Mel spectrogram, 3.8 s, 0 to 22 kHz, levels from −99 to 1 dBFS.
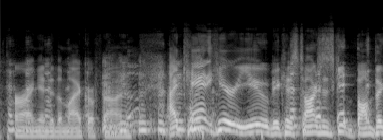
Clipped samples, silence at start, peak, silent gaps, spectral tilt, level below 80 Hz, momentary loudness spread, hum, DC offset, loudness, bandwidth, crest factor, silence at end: under 0.1%; 0.05 s; -6 dBFS; none; -7.5 dB/octave; -44 dBFS; 7 LU; none; under 0.1%; -22 LUFS; 9 kHz; 16 dB; 0 s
